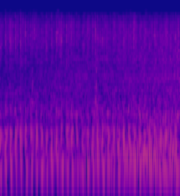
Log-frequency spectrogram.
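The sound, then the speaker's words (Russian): Quiet, steady engine drone from a motorcycle with a sidecar, a low throbbing hum with a regular pulsing rhythm and faint clatter, holding an even level throughout. “Навстречу проезжает еще один мотоцикл с коляской.”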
